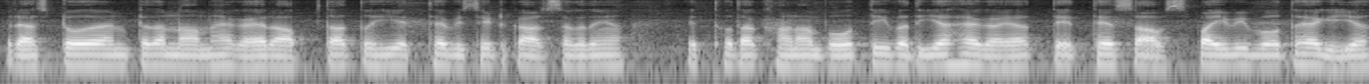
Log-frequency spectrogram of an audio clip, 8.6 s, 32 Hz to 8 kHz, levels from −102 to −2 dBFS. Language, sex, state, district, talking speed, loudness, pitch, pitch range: Punjabi, male, Punjab, Kapurthala, 205 wpm, -17 LUFS, 110 Hz, 105-115 Hz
